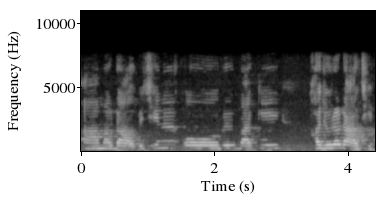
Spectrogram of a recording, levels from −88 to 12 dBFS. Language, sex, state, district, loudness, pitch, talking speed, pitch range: Garhwali, female, Uttarakhand, Tehri Garhwal, -16 LUFS, 240 Hz, 135 wpm, 230-255 Hz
